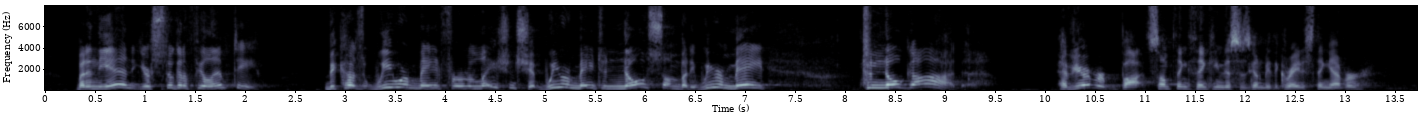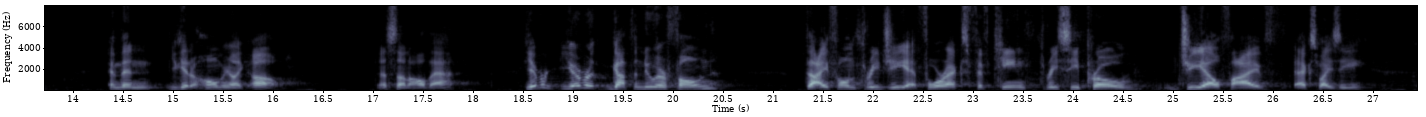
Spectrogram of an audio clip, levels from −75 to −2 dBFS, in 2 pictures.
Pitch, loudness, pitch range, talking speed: 165 Hz, -34 LUFS, 145-240 Hz, 165 wpm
